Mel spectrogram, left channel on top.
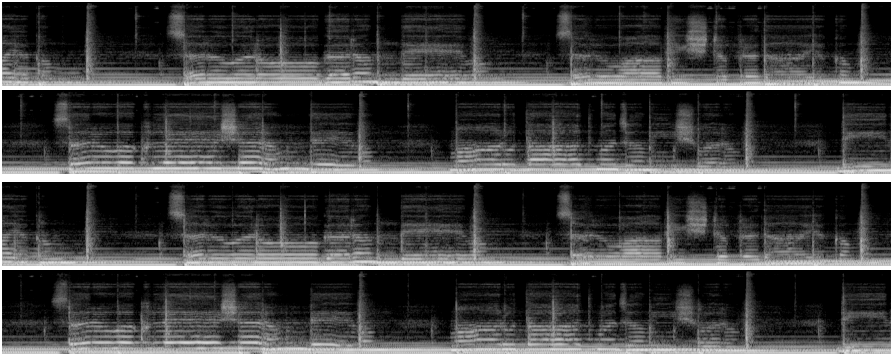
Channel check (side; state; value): both; normal; correlation 0.41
